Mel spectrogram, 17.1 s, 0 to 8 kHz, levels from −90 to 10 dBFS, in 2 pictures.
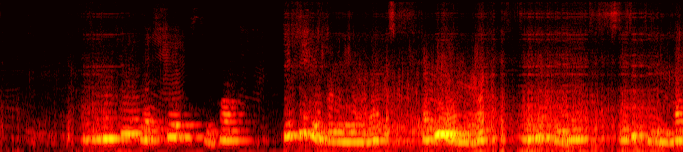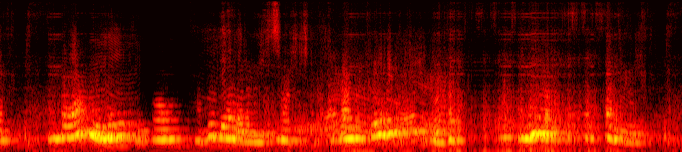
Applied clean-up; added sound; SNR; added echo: neural separator model SepFormer DNS4.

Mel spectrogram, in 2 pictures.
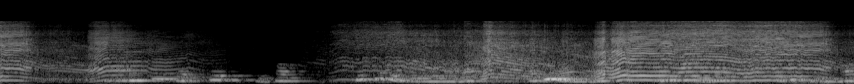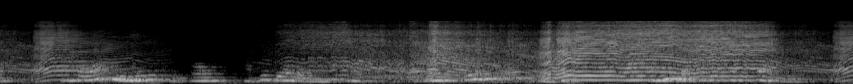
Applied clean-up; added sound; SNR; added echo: none; Motorcycle; 0 dB; reverberation time 0.9 s.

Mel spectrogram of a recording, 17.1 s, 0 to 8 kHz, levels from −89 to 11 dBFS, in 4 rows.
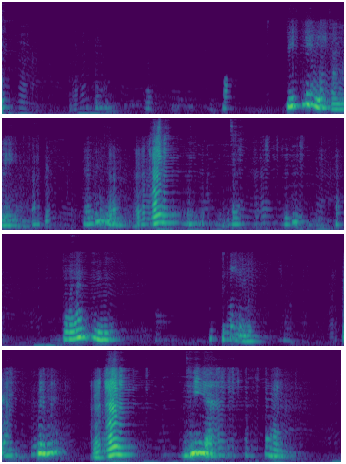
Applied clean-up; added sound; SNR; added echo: neural mask model DeepFilterNet 3.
